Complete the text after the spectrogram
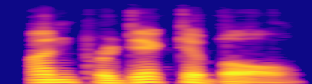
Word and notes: Unpredictable: American English

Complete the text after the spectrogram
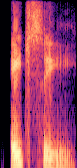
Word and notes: HC: American English

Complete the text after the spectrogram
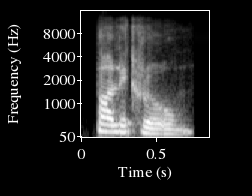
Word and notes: Polychrome: Indian

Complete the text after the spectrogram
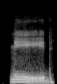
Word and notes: meed: American English

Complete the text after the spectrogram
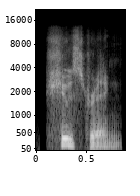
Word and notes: Shoestring: American English

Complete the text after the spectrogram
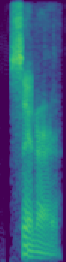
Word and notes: sinner: American English

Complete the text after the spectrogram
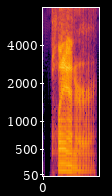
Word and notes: planner: American English

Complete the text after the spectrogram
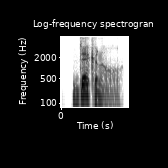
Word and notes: decanal: British English

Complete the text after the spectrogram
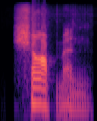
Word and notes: shopman: American English

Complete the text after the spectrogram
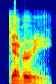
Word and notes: denary: American English

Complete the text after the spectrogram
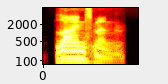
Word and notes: linesman: British English

